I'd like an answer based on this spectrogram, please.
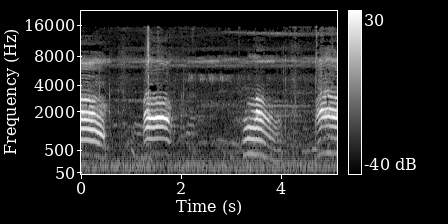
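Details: Domestic cat meowing: four clear, harmonic meows, each about half a second long with an arched, slightly falling pitch, spaced unevenly over five seconds, against a faint steady background hum.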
